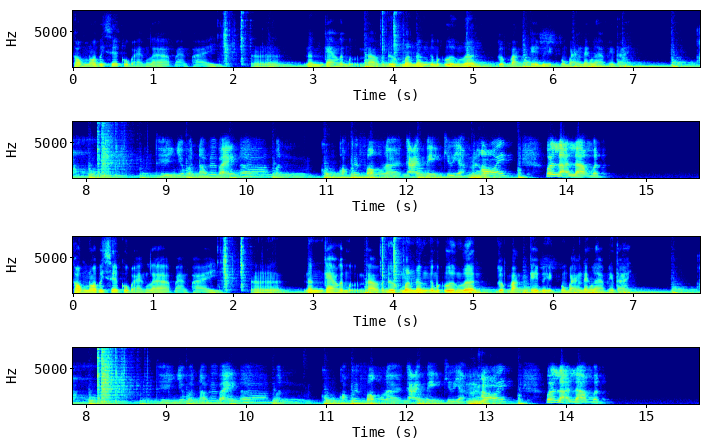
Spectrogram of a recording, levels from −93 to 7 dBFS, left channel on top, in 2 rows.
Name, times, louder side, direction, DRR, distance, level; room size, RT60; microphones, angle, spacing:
voice 1, 0.0-1.9 2.2-2.6 2.9-7.0 12.8-13.1, right 4 dB, 80° right, 0.7 m, -30 dB
Slam, 1.8-2.6 3.8-4.4 8.1-9.2, right 7 dB, 30° right, 0.8 m, -41 dB
sound 1, 2.4-13.5, equal, 35° left, 1.8 m, -37 dB
voice 2, 5.8-6.1 7.8-8.2 8.9-14.4, left 2 dB, 80° left, 3.0 m, -37 dB
20.0 x 7.9 x 3.4 m
head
